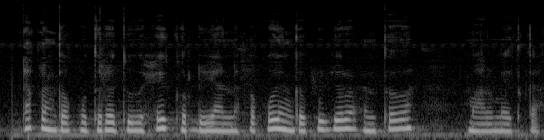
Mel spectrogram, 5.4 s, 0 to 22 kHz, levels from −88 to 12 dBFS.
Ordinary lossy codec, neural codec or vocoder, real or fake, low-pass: none; none; real; 19.8 kHz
